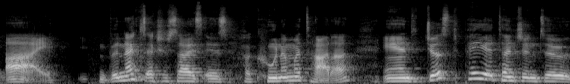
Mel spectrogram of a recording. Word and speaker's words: hakuna matata: hakuna matata obviously obviously the middle syllable in each word is the stressed part hakuna matata and all of the vowels in unstressed syllables are actually schwas like i said this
